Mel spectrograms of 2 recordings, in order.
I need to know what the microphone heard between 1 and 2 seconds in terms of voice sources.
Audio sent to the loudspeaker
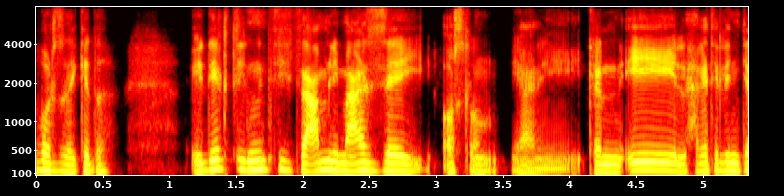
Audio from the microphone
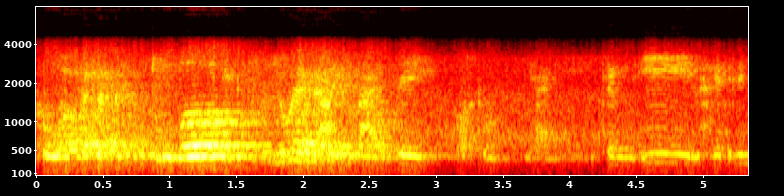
both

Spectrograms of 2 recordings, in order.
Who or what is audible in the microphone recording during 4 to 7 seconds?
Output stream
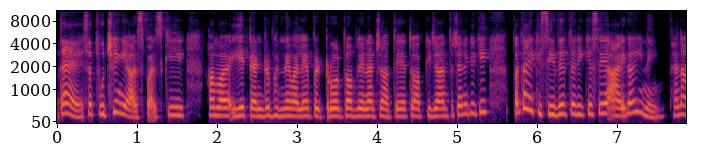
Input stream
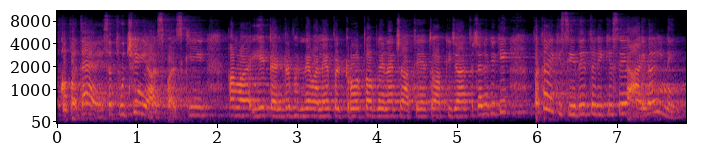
echo only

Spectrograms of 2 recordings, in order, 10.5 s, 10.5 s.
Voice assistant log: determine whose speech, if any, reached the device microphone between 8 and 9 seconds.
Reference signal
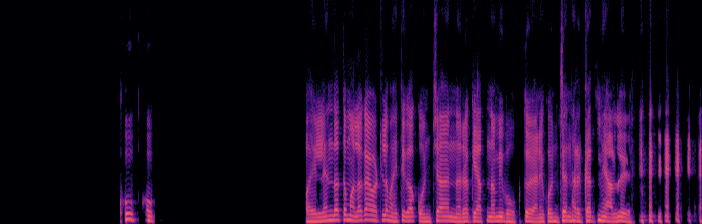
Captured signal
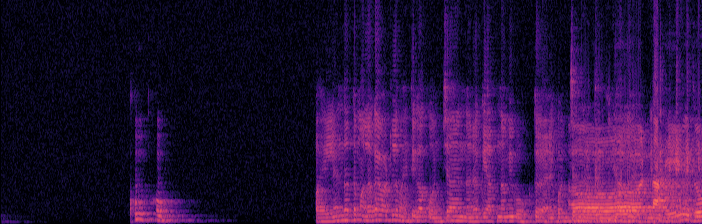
both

